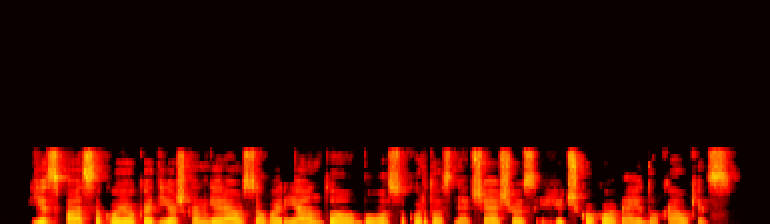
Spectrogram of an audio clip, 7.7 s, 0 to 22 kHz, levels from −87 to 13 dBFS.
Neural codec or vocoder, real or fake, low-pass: none; real; 7.2 kHz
